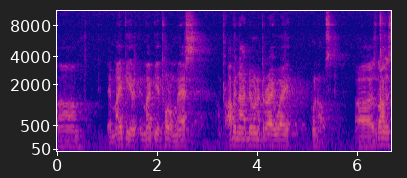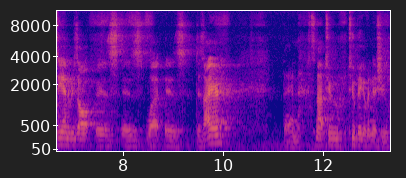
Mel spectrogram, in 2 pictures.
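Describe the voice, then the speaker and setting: Amid noticeable background noise and audible room echo, a man speaks at a fairly low pitch with fairly even intonation and long, frequent pauses. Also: moderate pace. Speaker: guitar builder. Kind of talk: tutorial. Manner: casual with many fillers.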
